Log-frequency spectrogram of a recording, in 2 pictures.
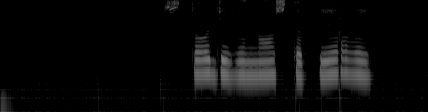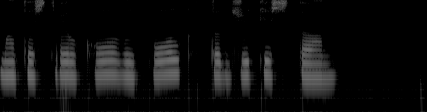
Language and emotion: Russian, neutral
